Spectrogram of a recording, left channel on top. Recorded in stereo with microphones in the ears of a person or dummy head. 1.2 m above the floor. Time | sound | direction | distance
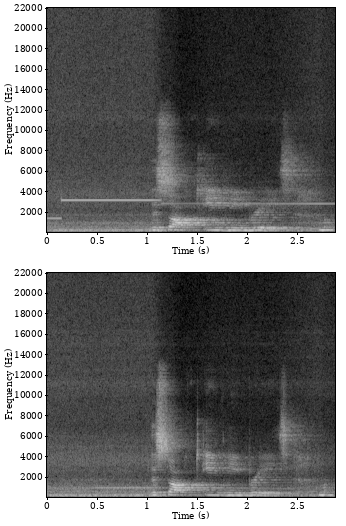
1.0 | a woman speaking | 30° right (ahead or behind) | 0.5 m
